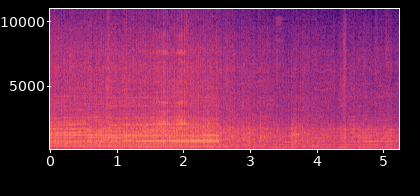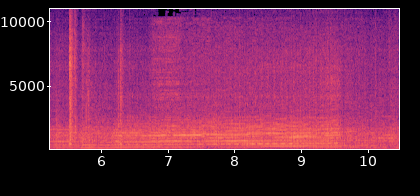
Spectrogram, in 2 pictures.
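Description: Honda S2000's F20C 2.0-litre VTEC four-cylinder engine at racing revs, heard from inside the car's cabin. The engine note falls about two and a half seconds in, holds lower, then climbs steadily from about six seconds and falls again near the end.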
